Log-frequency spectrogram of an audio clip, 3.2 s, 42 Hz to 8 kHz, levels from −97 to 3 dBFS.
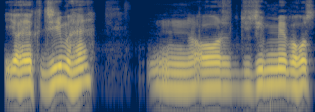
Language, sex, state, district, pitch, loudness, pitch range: Hindi, male, Bihar, Sitamarhi, 150 Hz, -18 LUFS, 135-155 Hz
